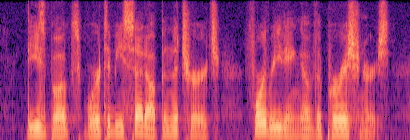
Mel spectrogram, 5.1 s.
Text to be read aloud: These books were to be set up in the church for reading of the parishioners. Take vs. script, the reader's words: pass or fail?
pass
